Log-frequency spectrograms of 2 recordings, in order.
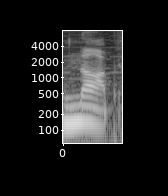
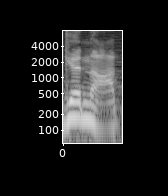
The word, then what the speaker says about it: Gnop: Linus says he thinks it's pronounced Knop. We always said Gnop because it was basically Pong backwards.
